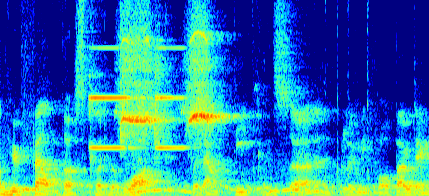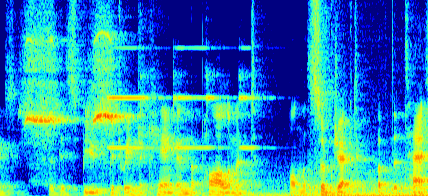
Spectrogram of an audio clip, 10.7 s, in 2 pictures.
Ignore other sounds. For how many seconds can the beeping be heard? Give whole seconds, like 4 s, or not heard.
3 s.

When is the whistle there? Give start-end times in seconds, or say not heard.
1.4-2.8, 5.6-6.9.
